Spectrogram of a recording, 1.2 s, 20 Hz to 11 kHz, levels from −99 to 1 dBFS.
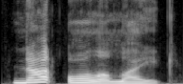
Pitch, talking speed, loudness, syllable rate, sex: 235 Hz, 145 wpm, -16 LUFS, 4.9 syllables/s, female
